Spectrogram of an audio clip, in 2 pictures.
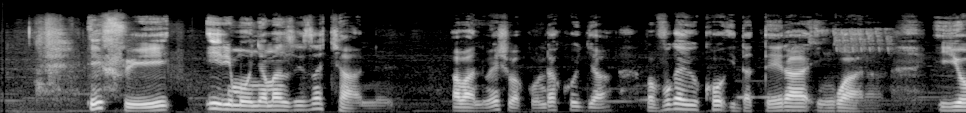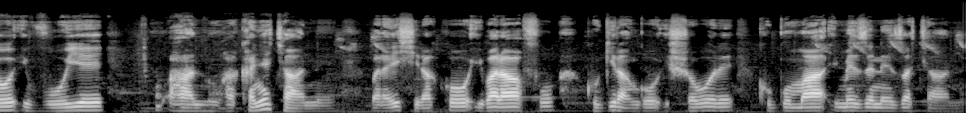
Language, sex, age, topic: Rundi, male, 36-49, agriculture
